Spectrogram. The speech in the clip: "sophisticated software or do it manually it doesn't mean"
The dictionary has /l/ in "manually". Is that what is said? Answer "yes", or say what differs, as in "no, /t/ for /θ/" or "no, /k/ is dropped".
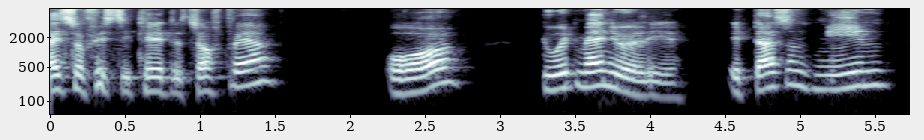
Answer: yes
